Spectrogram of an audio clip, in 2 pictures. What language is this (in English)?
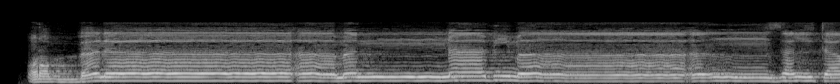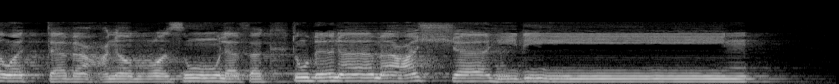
Arabic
